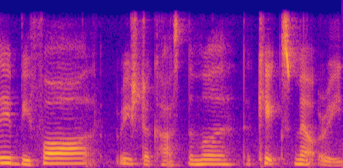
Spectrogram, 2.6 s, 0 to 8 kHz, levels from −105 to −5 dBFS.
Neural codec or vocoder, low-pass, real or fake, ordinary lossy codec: none; 7.2 kHz; real; none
